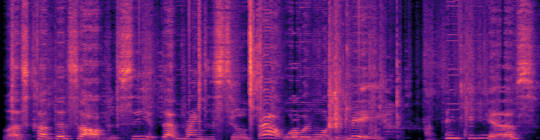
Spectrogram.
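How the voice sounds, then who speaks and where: An older woman, hosting a casual crafting tutorial from her craft shop, chatting to viewers as she works and going quiet while she concentrates. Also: on the high side, animated, normal speed, a little hiss or hum, rough recording. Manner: chatty, talks to viewers while working, trails off when concentrating.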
